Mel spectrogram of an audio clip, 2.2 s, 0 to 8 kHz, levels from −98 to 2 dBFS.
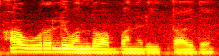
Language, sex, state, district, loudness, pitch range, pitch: Kannada, male, Karnataka, Koppal, -16 LUFS, 120-145 Hz, 130 Hz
